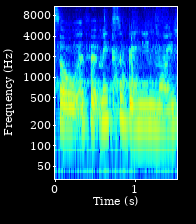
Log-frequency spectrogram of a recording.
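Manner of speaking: usual speaking voice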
